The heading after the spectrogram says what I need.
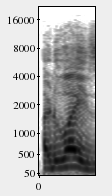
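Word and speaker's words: advise: रहा है और इसके पीछे का जो साउंड है वो ज आ रहा है क्या आ रहा है ज एग्जांपल देखें एडवाइस और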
